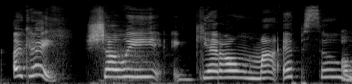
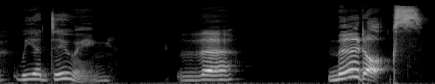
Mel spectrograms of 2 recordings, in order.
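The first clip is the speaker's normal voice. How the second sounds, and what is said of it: Put-on Australian accent. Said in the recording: “That was an Australian accent ... It was incredible. ... My Aussie accent is excellent.”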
